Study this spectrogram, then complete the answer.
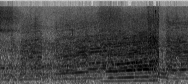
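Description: A BMW race car engine in the racing game Rennsport, revving steadily and climbing through the gears with a clear rising drone, up close and loud with no talk.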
